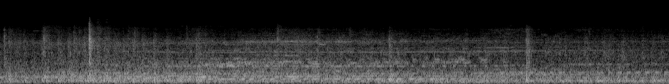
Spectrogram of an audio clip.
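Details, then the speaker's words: Rockwood Premier 2601 slide-out retracting: steady motor drone with light irregular ticks and clunks, no grinding. Normal slide-out retraction. "So once I've made sure I went through and shut off all of my lighting, I'll go ahead and turn this one on just so we can see our slide coming in. Come over here, hit in on your slide."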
